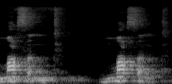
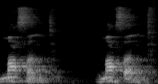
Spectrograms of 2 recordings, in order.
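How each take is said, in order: No difference in how they are said.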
